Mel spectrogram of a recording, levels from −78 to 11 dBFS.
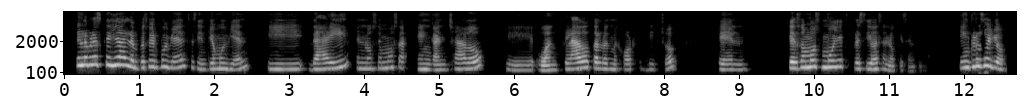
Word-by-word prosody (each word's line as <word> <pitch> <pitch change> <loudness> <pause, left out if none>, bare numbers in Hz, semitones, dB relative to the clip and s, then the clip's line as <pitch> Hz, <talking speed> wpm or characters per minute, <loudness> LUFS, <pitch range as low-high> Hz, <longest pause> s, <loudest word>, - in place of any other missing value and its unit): Y 365 - +6
la 380 - +9
verdad, 395 +1 +5
es 395 - -9
que 395 -1 +3
a - - +8
ella 380 +1 +8
le 325 - +5
empezó 270 +2 -2
ir 295 -1 -1
muy 300 -1 0
bien, 285 +5 -4
se 280 - -16
sintió 230 -2 -6
muy 235 0 -1
bien. 225 +8 -6 0.2
Y, 225 0 -6
de 225 - -3
ahí, 245 +8 -1
eh, 245 - -10
nos 235 0 -7
hemos 270 +3 -7
a 260 0 -9
enganchado, 225 - -3 0.2
eh, 185 -3 -12
o 185 -1 +2
anclado, 230 +8 +1
tal 250 -2 0
vez, 230 -1 -4
mejor 215 -1 -10
dicho, 220 +5 -9 0.5
en 210 -1 -8 0.5
que 260 -1 +9
somos 290 +3 +4
muy 295 +1 +4
expresivas 235 -6 -4
en 210 - -10
lo 170 -1 -10
que 170 - -25
sentimos. 155 -2 -28 0.4
Incluso 305 +6 +3
yo 255 -9 +1
235 Hz, 200 wpm, -22 LUFS, 215-285 Hz, 0.5 s, la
